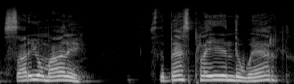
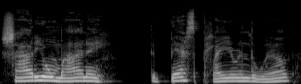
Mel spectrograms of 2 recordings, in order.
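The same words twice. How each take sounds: First: Higher-pitched, badly faked Scouse; horrible Scouse accent. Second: Slower second go at Scouse; badly faked Scouse, first name drawn out; Scouse accent attempt. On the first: Football streamer hamming up praise of Sadio Mane, horrible Scouse accent. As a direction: have a poor go at a Scouse accent. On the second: Streamer retrying his praise of Sadio Mane, slow Scouse accent. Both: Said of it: "Horrible Scouse accent".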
